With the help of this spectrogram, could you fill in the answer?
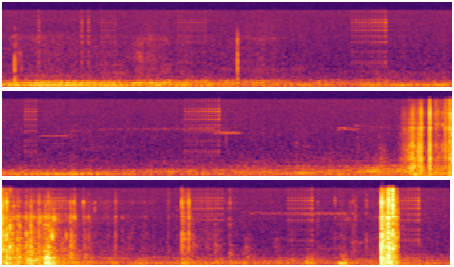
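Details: Kitten at play with a larger adult cat; a low continuous purr fills the first eight seconds, then gives way to rustling and knocking handling noises with a sharp click near the end.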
